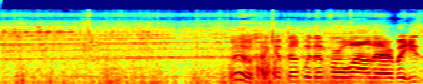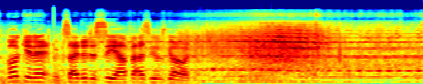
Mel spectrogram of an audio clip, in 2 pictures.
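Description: An electric motorbike whines steadily as it rides.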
